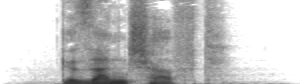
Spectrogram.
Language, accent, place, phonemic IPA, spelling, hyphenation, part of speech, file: German, Germany, Berlin, /ɡəˈzantʃaft/, Gesandtschaft, Ge‧sandt‧schaft, noun, De-Gesandtschaft.ogg
- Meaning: legation (a former type of diplomatic mission that is one step down from an embassy, headed by an envoy)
